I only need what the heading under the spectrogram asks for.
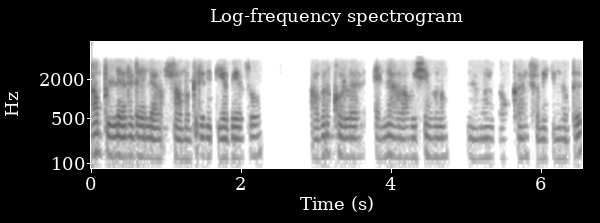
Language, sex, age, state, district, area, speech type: Malayalam, male, 18-30, Kerala, Idukki, rural, conversation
